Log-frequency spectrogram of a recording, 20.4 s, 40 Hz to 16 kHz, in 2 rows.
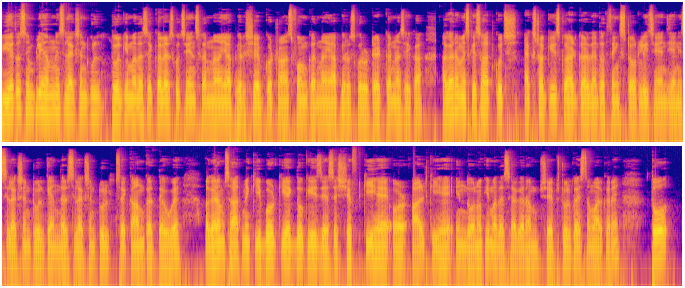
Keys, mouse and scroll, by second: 1.6 click, 6.5 click, 12.4 click.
